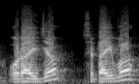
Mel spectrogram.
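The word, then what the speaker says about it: Oryza sativa: और ओरजिया सटाइवा, है ना, ओराइजा सटाइवा होता है। ये भी आपको याद रखना है, स्पेलिंग ORYZASATIVA।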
